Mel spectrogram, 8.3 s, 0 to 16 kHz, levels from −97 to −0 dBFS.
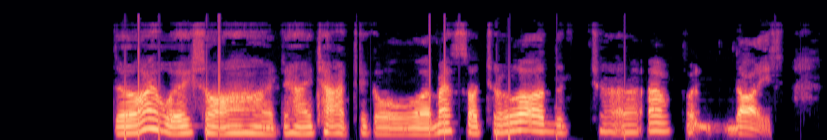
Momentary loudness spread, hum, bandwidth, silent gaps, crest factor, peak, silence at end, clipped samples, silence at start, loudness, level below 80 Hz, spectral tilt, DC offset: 14 LU; none; 11.5 kHz; 5.82-5.87 s, 6.75-6.81 s; 16 dB; 0 dBFS; 0.6 s; under 0.1%; 1.15 s; -16 LUFS; -50 dBFS; -7 dB/octave; under 0.1%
